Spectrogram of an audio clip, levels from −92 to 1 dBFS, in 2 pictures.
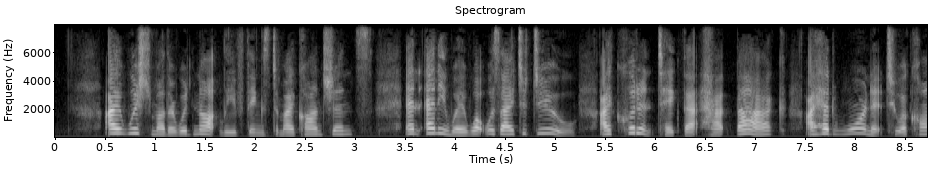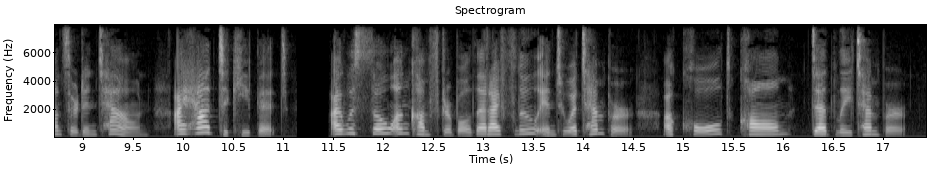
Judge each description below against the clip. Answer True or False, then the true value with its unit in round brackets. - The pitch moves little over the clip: False (5.3 semitones)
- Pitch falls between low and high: False (250 Hz)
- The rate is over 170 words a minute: True (180 wpm)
